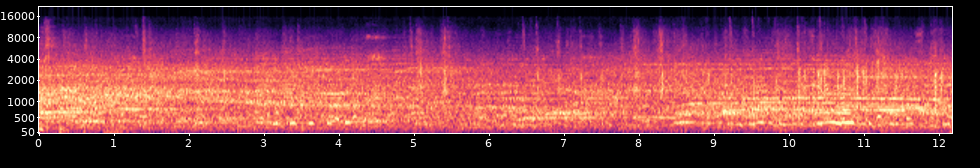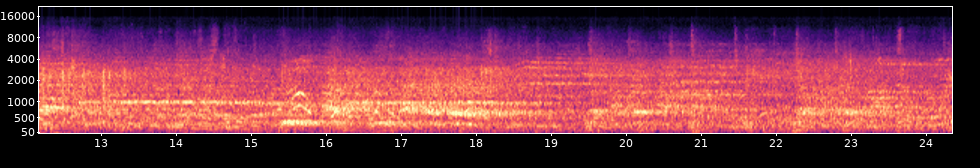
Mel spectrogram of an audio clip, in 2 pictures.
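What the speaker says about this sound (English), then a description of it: "Look at the crowd going wild." Crowd at an African karate championship in Swakopmund roaring and cheering continuously, a dense wash of many voices with scattered claps and shouts held at steady loudness throughout.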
